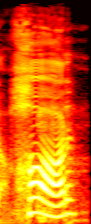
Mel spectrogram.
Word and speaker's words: Heru: We say Haru, but when you really pronounce it, it's Har. Har. They pronounce it hard, but when you really write it without the vowels, in the Coptic is HR. Har.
